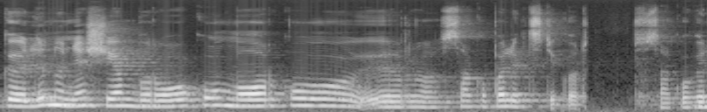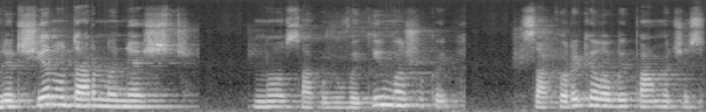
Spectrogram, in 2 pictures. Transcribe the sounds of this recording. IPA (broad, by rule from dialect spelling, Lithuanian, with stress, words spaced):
ɡɐˈlʲɪ nʊˈnʲɛʃt͡ʃ ˈjiɛm bʊˈroːkuː ˈmoːrkuː ˈɪr ˈsɑːkoː pɐˈlʲɪkt͡s tʲɪ ˈkʊr ˈsɑːkoː ɡɐˈlʲɪ ɪr ˈʃʲiɛnoː ˈdɐr nʊˈnʲɛʃt͡ʃ ˈnʊ ˈsɑːkoː ˈjuː ʋɐɪˈkɐɪ mɐˈʒʊkɐɪ ˈsɑːkoː ˈrɐɪkʲɛ lˠɐˈbɐɪ ˈpɑːmɐt͡ʃʲiɛs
